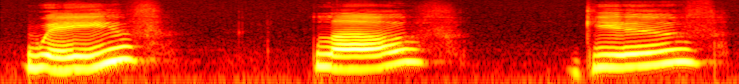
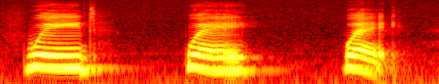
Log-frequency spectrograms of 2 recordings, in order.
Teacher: you need to pronounce that V, and really hold on to it for a little bit, before you actually leave the word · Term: final V's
